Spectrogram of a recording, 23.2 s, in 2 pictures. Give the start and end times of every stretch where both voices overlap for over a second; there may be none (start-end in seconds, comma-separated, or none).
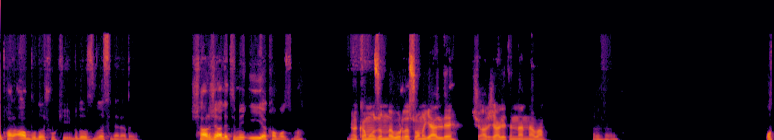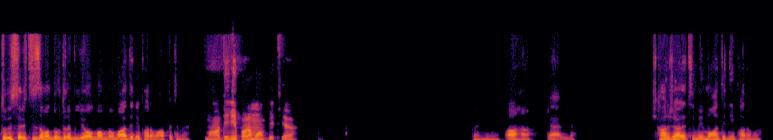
none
